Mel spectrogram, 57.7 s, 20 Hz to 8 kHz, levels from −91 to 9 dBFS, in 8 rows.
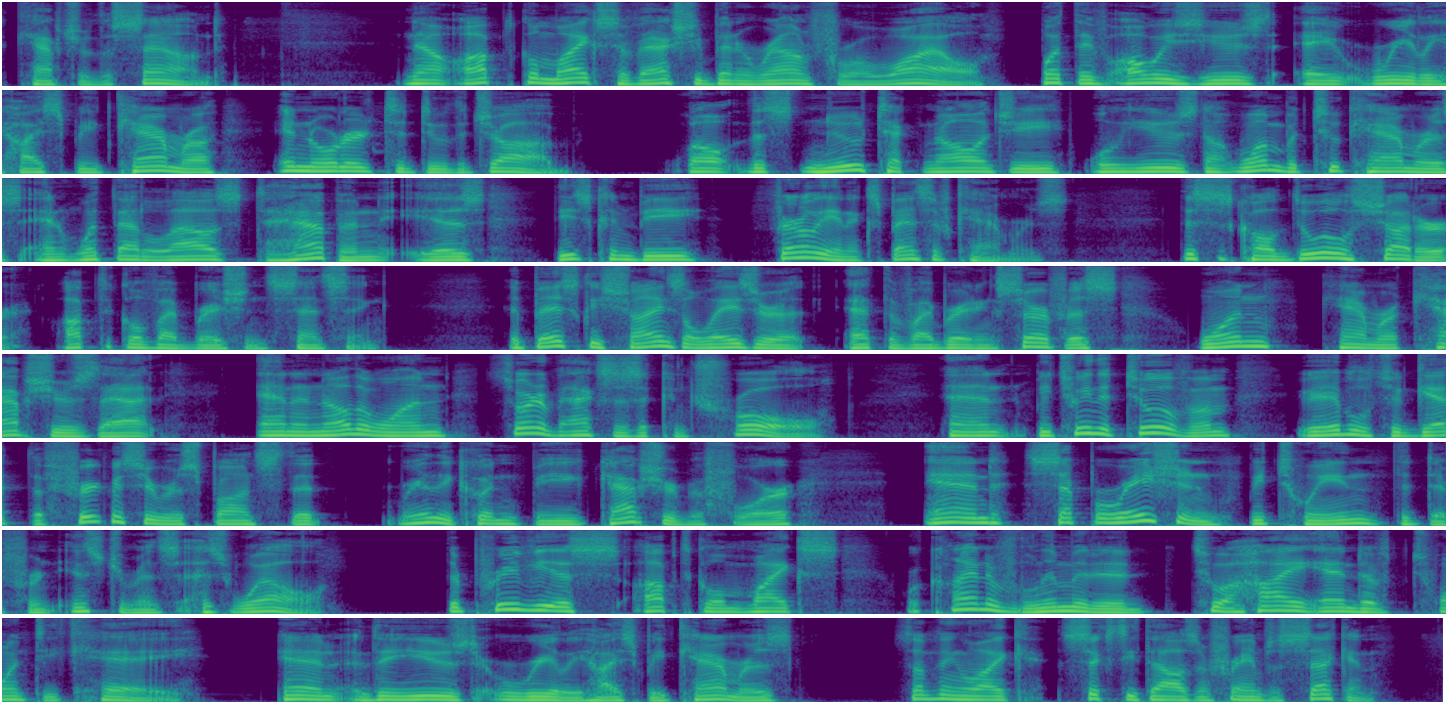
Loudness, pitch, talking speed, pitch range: -19 LUFS, 120 Hz, 140 wpm, 105-135 Hz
